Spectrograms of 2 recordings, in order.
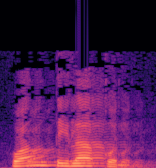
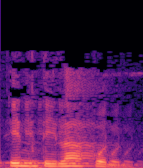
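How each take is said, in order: First: Slow Wantilakun, opening on a joined WAN; hamzah wasal dropped. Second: Intilakun starting on a clear glottal I; hamzah pronounced. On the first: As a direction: glide from wawu straight into N in Wantilakun. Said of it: "Kalau kasih wawu". (Wantilakun pelan, hamzahnya lebur setelah wawu) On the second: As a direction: begin intilakun with a sounded IN, no wawu. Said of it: "kalau wawunya dibuang menjadi". (intilakun, awalnya dibaca jelas dengan bunyi i) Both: Shown as a demonstration.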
